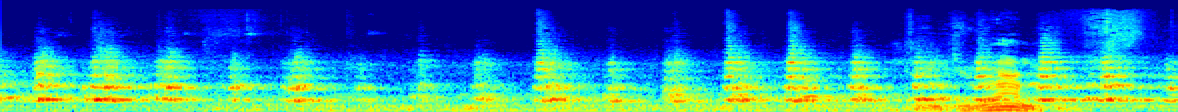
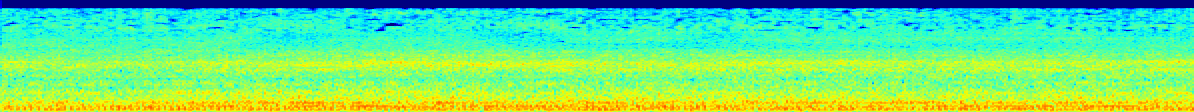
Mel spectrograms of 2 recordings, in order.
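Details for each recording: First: Clothes dryer after greasing in place of new felts, quieter than before but still noisy: loud rhythmic thumping about three times a second with groaning hum as the worn drum turns; noise reportedly stops after running a while; replace drum or live with it. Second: Newly painted dryer running: smooth, constant, even hum with no thumps, squeals or scraping; very quiet, normal operation, though it is dirty inside and due for cleaning.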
